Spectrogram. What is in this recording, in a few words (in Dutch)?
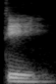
"ti", Abenaki; thee-in-andere-talen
